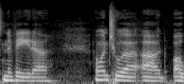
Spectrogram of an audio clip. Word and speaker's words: Nevada: So I went to school um down in um Nevada, Missouri, which is it's spelled just like Nevada, but it's pronounced Nevada.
